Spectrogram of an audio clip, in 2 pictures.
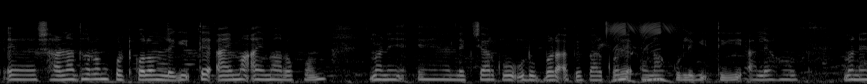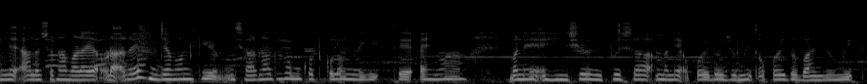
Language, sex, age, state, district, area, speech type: Santali, female, 18-30, West Bengal, Malda, rural, spontaneous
